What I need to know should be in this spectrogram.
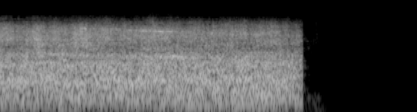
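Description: A monster's claw swipes through the air with a whoosh.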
